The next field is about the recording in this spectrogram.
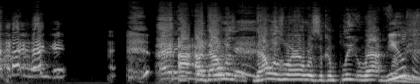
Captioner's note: laughing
